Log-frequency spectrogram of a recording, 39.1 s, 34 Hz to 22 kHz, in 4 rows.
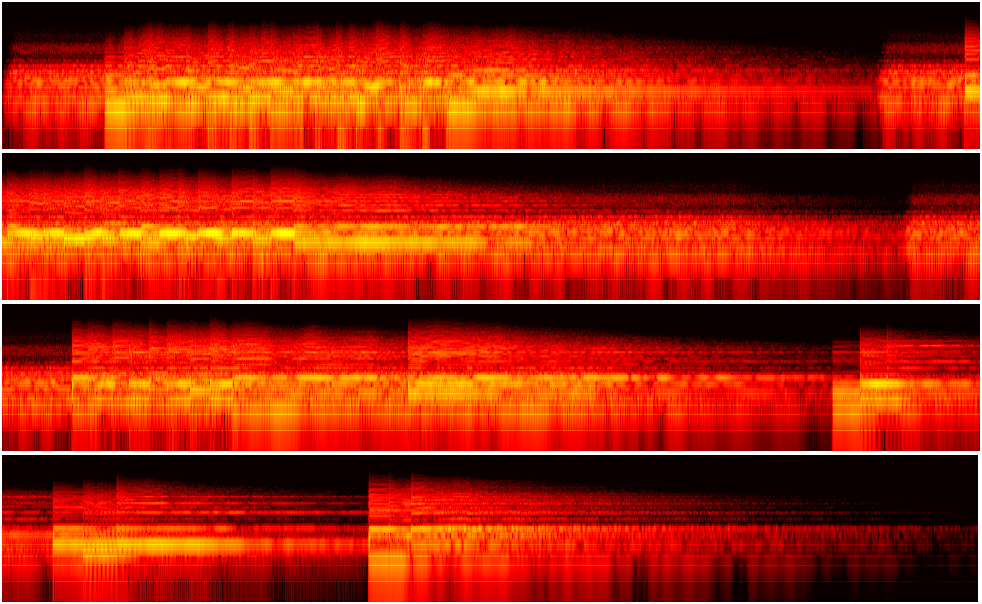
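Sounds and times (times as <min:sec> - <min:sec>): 
distortion: 0:01.0 - 0:08.6, 0:09.6 - 0:16.2, 0:20.2 - 0:37.0.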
